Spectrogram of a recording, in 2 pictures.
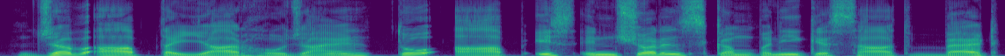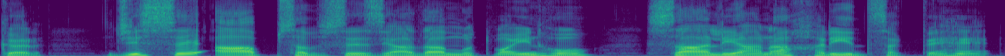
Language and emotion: Urdu, neutral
